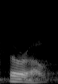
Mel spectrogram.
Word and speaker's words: Thoreau: also transcendentalists like emerson thoreau who pronounced his name thorough and w.h shannon who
